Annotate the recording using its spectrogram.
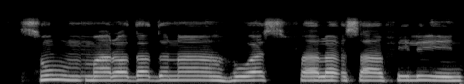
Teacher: নুনটা খাড়া জাবর আছে, টান হবে, টান দিয়ে পড়ুন। · তাসদিদ মিমের উপরে থাকলে এটি ওয়াজিব গুন্না, একে গুন্না করে পড়তে হবে।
